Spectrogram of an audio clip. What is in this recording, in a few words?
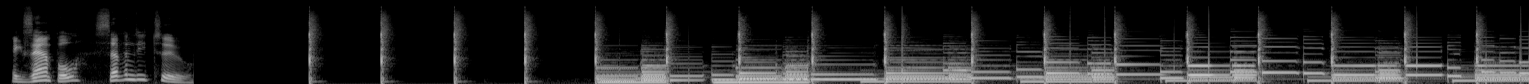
Jazz; jue shi ji ta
